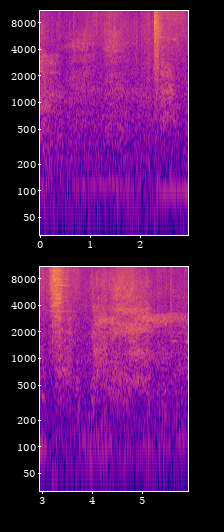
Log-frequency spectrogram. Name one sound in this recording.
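Sword blows strike with sharp clangs.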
